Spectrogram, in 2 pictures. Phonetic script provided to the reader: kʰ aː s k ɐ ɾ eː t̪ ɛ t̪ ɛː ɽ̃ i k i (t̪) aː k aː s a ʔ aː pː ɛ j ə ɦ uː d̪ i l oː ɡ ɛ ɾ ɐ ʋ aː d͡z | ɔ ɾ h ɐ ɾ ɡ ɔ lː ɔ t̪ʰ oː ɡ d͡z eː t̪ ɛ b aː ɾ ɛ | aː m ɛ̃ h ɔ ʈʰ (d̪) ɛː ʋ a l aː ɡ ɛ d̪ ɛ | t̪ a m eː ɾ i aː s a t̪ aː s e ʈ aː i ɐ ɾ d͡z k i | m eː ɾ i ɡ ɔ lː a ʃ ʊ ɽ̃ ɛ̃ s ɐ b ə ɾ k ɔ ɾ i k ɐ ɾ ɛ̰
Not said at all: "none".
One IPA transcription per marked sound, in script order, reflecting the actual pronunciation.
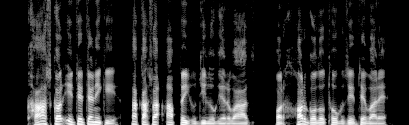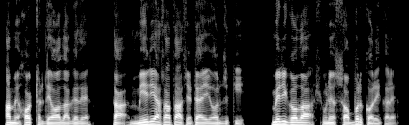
t̪, d̪

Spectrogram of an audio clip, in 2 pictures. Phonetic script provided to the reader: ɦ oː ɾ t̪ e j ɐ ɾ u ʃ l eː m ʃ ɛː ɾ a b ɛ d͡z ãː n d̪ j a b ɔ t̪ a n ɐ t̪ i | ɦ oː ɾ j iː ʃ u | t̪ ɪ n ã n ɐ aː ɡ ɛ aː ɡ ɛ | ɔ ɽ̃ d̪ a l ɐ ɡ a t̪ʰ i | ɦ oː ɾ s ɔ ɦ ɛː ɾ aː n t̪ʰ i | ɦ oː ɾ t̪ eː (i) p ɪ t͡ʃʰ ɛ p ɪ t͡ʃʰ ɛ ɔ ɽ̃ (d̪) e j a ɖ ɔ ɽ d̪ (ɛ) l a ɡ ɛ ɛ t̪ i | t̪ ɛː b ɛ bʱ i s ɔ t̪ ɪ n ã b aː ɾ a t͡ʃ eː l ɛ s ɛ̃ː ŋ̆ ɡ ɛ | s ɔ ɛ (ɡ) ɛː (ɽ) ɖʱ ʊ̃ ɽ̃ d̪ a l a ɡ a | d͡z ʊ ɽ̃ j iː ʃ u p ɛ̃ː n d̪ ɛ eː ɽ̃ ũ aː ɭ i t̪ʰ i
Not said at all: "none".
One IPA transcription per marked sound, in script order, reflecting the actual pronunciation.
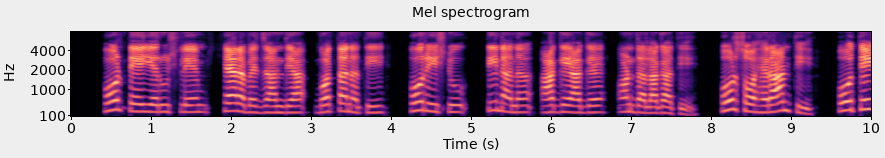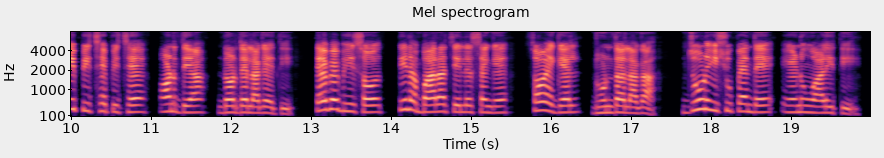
i, d̪, ɛ, ɡ, l

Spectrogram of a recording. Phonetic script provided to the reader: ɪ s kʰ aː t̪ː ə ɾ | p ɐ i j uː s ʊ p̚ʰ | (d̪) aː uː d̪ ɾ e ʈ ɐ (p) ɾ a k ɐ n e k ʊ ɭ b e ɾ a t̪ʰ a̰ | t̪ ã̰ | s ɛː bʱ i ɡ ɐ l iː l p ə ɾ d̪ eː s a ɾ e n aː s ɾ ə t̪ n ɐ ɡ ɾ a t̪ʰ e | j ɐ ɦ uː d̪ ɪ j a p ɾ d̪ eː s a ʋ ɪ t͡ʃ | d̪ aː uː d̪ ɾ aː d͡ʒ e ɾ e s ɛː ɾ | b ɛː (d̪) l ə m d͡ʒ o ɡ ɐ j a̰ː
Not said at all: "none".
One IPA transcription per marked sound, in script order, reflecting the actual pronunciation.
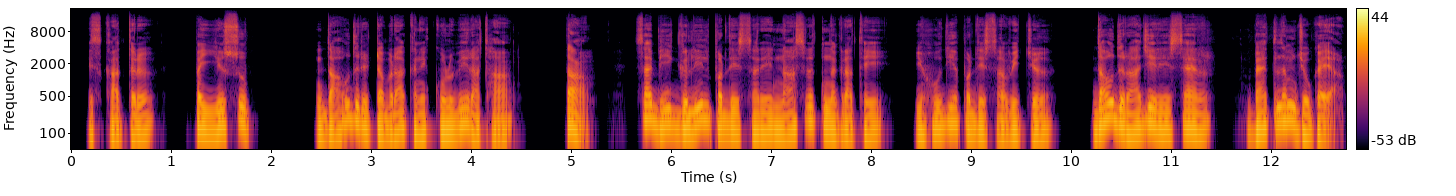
d̪, b, t̪

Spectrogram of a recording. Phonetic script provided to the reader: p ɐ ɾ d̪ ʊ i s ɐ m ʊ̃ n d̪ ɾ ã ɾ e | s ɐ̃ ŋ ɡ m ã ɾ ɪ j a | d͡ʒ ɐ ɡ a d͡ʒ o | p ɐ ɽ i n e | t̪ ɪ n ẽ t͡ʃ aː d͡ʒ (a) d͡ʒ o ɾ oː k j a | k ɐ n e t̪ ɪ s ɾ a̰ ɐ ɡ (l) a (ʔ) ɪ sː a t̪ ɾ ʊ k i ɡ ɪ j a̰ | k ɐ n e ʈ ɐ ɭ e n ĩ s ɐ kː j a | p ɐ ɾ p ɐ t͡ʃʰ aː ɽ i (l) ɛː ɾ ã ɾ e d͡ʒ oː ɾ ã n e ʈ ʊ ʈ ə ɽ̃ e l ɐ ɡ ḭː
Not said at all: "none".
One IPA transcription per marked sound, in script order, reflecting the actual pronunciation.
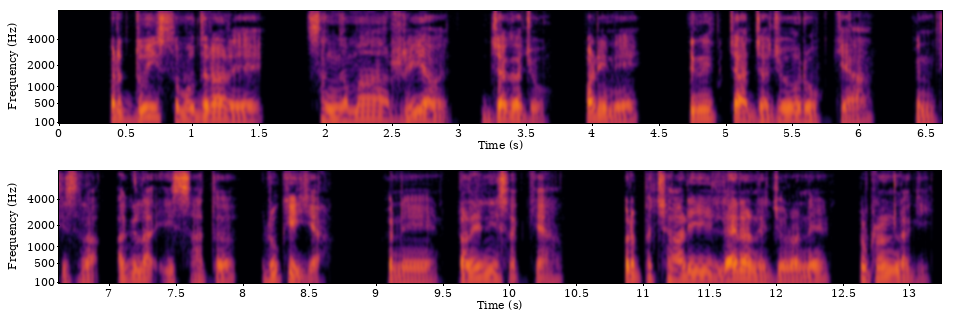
a, l, ʔ, l

